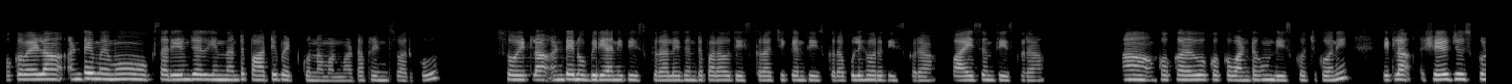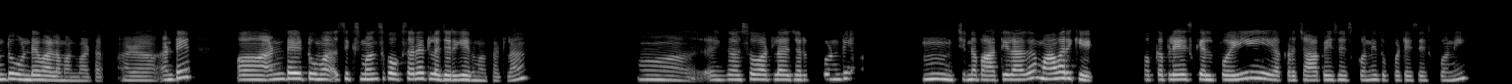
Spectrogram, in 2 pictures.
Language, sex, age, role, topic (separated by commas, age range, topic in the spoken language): Telugu, female, 20-24, guest, ఎవరైనా మీతో ఆహారం పంచుకున్నారా, ఆ అనుభవం మీకు ఎలా అనిపించింది?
